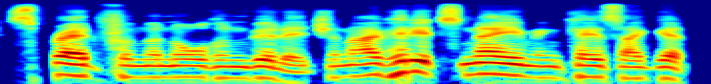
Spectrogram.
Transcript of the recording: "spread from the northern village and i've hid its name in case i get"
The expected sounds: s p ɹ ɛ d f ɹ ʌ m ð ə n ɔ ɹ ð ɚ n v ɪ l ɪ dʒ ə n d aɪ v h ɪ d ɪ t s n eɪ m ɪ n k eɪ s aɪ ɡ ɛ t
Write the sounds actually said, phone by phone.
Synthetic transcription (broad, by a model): s p ɹ ɛ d f ɹ ʌ m ð ə n ɔ ɹ ð ɚ n v ɪ l ɪ dʒ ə n aɪ v h ɪ d ɪ t s n eɪ m ɪ n k eɪ s aɪ ɡ ɛ t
